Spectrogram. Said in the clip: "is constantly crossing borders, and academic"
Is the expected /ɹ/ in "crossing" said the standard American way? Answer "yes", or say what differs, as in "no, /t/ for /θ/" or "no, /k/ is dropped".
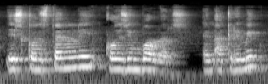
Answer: no, /l/ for /ɹ/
